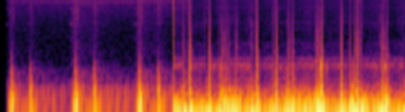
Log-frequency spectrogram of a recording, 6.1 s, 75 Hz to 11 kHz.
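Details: Diastolic heart murmur, a pathological sign: steady heartbeat near 62 a minute with a soft, low murmur between beats.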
